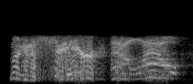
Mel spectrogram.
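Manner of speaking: yelling, pitch way up, to throw the caller off the show; enraged host shouting at the engineer; furious shout. Acted. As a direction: roar to get him off the air. Host erupts at prank caller.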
